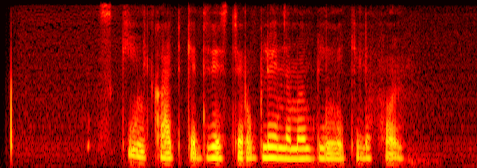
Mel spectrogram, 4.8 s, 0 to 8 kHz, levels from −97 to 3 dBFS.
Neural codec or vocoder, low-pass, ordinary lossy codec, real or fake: autoencoder, 48 kHz, 32 numbers a frame, DAC-VAE, trained on Japanese speech; 7.2 kHz; Opus, 32 kbps; fake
